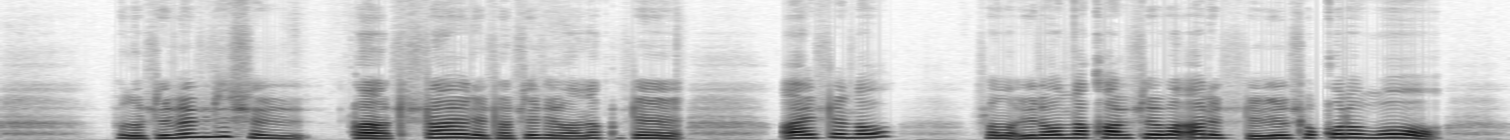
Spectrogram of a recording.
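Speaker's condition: Treacher Collins syndrome, cleft palate

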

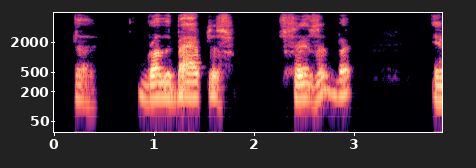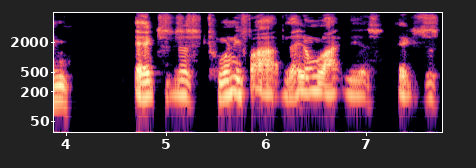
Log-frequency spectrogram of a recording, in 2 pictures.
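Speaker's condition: Vocal cord surgery; multiple vocal cord surgeries

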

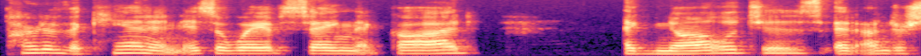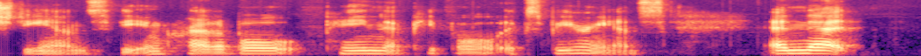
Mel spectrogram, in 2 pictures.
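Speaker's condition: No condition

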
